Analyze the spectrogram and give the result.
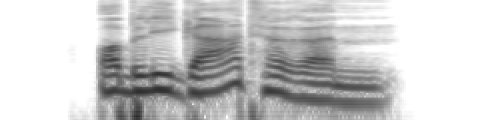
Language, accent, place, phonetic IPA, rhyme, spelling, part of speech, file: German, Germany, Berlin, [obliˈɡaːtəʁəm], -aːtəʁəm, obligaterem, adjective, De-obligaterem.ogg
- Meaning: strong dative masculine/neuter singular comparative degree of obligat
